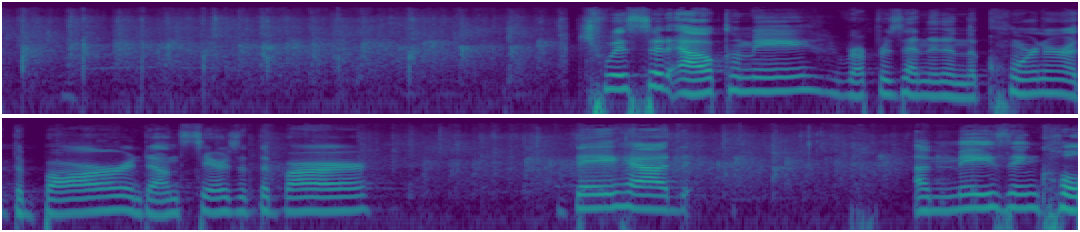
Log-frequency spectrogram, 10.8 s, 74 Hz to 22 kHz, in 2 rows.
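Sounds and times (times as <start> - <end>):
audience applause at a sponsored evening event with a bar: 0.0 - 2.8, 7.2 - 10.0
speech: 3.0 - 7.4, 8.2 - 8.9, 10.0 - 10.7.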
